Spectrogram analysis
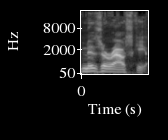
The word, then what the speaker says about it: Misiorowski: It's pronounced Miserowski.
